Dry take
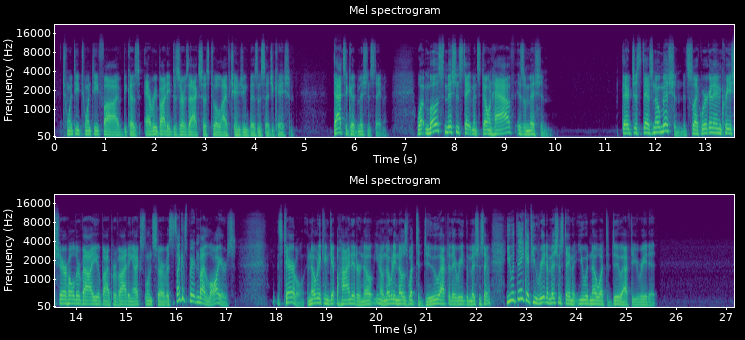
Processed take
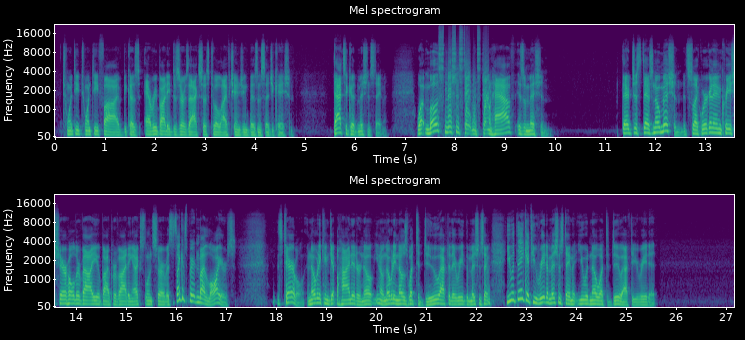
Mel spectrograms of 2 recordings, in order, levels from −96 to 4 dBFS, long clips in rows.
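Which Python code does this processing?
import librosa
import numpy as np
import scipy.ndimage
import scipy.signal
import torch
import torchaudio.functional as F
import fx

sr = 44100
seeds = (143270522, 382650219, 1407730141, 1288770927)

y = fx.lower_of_two(x, sr, delay_ms=0.65, at=(7.65, 8.67), fade=0.02)
y = scipy.signal.sosfilt(scipy.signal.butter(2, 87.0, 'highpass', fs=sr, output='sos'), y)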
